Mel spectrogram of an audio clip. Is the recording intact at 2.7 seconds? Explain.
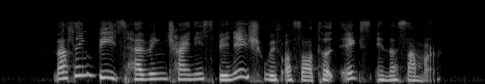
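No. Opus voice compression runs through the whole clip, so at 2.7 seconds the speech is coded by the SILK linear-prediction coder. The sound points to a low bitrate of around 12 kbps. Here SILK keeps only a wideband signal, discarding everything above 8 kHz, and quantises the excitation coarsely. The result at that moment is plainly audible damage: the speech sounds muffled, with a hoarse, slightly robotic edge.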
